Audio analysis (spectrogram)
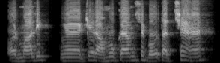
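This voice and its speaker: A man speaks in a raised, projected voice with a bright, sharp tone. His intonation stays monotone and flat. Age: 60s. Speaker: doctor giving a health testimonial. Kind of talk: testimony. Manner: halting.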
